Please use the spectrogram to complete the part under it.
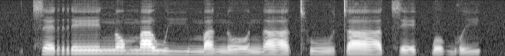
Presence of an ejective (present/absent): absent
